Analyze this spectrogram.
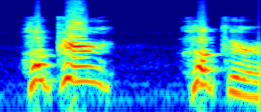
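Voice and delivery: high, loud call; mimicked calling out. Boyfriend points out the pimp, mock calling out.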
